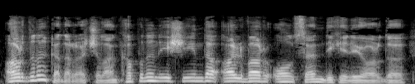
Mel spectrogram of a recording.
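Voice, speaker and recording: A man's voice: mid-range voice, normal speed. A man narrating a prison thriller audiobook in a dramatic, scripted reading. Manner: dramatic, expressive.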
